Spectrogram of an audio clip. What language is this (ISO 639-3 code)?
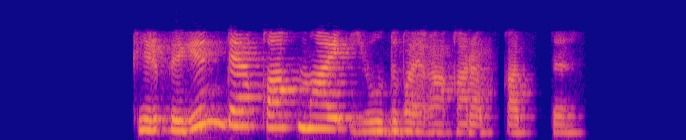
bak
